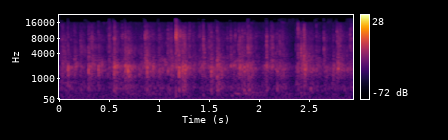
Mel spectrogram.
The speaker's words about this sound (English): Amen. Clap for the Lord Jesus.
